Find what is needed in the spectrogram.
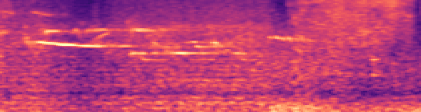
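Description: Birds chirping a few short whistled notes over steady outdoor background noise, with a brief hiss near the end.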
